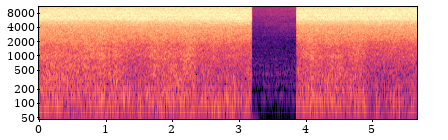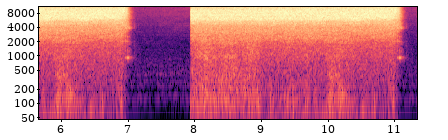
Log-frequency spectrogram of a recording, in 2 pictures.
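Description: A pressure cooker boiling chickpeas vents steam in three loud, sustained hissing bursts, each lasting a few seconds and separated by brief silent gaps.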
